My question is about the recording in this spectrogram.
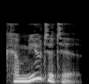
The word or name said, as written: commutative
